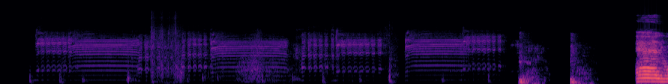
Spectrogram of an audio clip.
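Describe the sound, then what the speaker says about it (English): Repeated sheep bleats in a blocky survival video game, a run of clear, close, tonal baas one after another, followed by a few short thuds and a sharper burst at the end, with no speech. "there are sheep right here, so we can kill these sheep for wool"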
